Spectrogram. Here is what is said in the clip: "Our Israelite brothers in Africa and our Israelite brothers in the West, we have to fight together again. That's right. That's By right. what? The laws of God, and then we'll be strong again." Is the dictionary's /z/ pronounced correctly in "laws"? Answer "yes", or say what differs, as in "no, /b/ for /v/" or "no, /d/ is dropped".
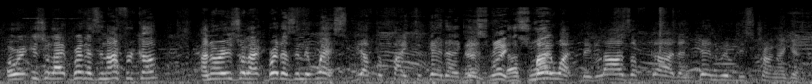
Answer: yes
